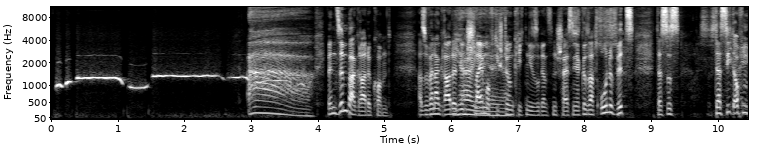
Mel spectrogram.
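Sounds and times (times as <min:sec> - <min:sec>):
whistled imitation of a flute melody: 0:00.0 - 0:03.2
speech: 0:04.2 - 0:10.4.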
